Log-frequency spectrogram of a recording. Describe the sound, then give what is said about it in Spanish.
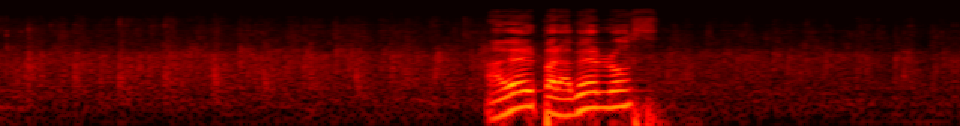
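An IBC church audience applauds members from IBC Corregidor who stand up, with steady, dense clapping that runs the whole length, while a voice briefly speaks loudly over it partway through before the applause carries on alone. “Pónganse de pie, por favor, para darles un fuerte aplauso.”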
